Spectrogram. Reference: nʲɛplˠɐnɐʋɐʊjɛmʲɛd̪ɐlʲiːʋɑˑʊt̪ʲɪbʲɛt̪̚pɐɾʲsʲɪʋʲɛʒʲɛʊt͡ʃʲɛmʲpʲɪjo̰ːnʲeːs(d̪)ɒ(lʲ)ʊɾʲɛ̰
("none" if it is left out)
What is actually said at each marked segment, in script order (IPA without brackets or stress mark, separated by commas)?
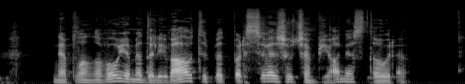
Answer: t̪, none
